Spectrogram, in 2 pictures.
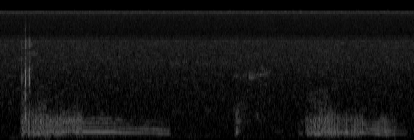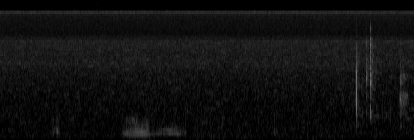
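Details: Sleeping Yorkshire Terrier snoring in uneven breaths, two longer harmonic rasps followed by shorter, softer snorts and scattered small clicks.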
